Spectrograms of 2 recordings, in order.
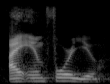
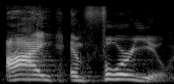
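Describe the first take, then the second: First: Gentle promise. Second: High and loud, slow, falling on you; loud proclamation. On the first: Same promise repeated softly. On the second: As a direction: call out the promise with full force. God's promise, first take. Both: Acted.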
